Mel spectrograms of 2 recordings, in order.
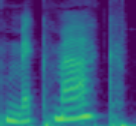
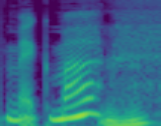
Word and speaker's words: Mi'kmaq: It looks like Mi'kmaq, but it's pronounced Mi'kmaq.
